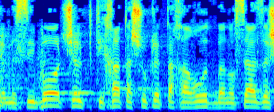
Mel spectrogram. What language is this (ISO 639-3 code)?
heb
